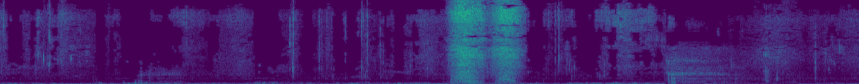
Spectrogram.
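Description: Crinkling and rustling of a plastic ready-meal pouch and its sauce packet being handled and mixed, with a louder crinkle about three and a half seconds in, over a steady low rumble.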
